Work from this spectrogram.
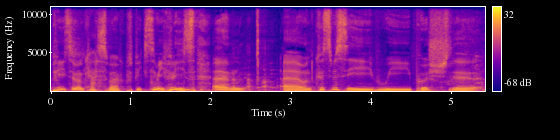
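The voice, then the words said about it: Put-on Danish accent. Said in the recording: “Your best Danish accent ... Danish accent coming up”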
